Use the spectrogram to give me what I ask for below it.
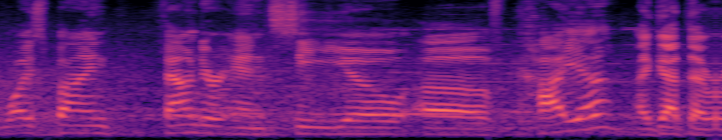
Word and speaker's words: KYA: All right, Jeff Weisbein, founder and CEO of Kaya. I got that right? Kaya. Got it.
